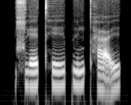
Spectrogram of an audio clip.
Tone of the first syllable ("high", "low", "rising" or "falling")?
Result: rising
